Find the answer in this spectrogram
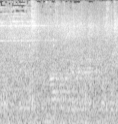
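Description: Indistinct murmur of voices over a steady background noise.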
